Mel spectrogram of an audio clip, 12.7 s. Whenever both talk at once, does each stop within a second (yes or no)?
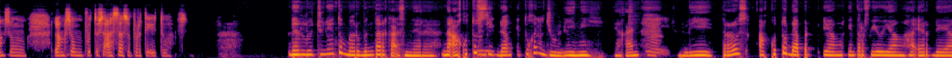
yes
